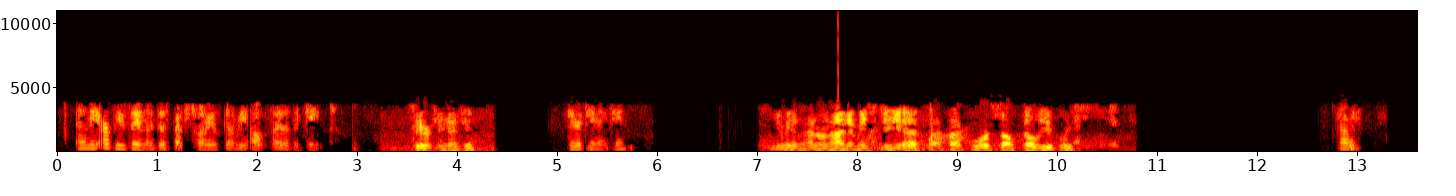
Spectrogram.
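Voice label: police dispatch, scanner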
